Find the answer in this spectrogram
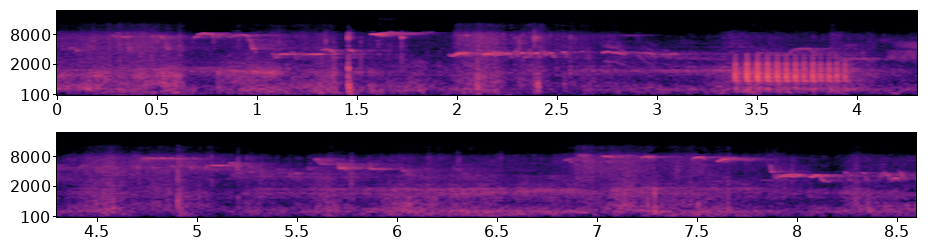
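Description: Several wild songbirds chirping and singing in short high phrases. A little over three seconds in comes one loud, fast rattling call lasting about half a second.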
